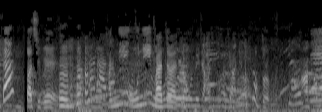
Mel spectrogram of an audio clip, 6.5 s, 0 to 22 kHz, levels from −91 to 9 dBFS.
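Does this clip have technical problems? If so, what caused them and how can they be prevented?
Yes. Throughout the clip the audio has a watery, swirling quality, with faint components flickering in and out and nothing at all above about 14.6 kHz. This is likely MP3 compression at a starved bitrate, consistent with something near 40 kbps. The encoder drops the treble at a fixed cut-off and zeroes quiet frequency lines frame by frame. The hard ceiling and the frame-rate flicker set it apart from an ordinary low-pass filter or broadband noise. Encoding at a higher bitrate, or in a lossless format, prevents it.

From 0.52 to 0.55 s a sharp attack is preceded by about 30 ms of hiss, and the attack itself sounds softened. This is pre-echo. The codec spreads quantisation noise across its whole transform block, so the noise scaled for the loud onset also fills the quiet moment just before it. Because the hiss arrives before the attack rather than after it, it cannot be reverb or a decaying tail. 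A higher bitrate, or an encoder that switches to short blocks on transients, prevents it.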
